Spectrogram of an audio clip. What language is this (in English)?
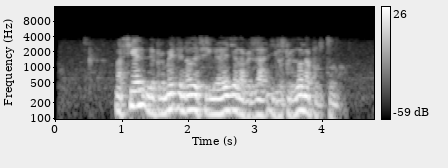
Spanish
